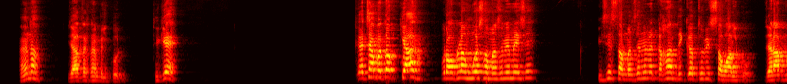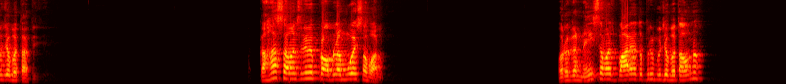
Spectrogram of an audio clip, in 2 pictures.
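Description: A man speaks with animation into a close microphone, in short bursts with pauses.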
